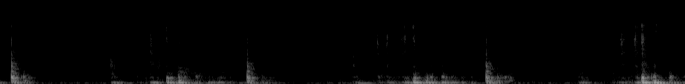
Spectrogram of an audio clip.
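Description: A jade stone roller taps and rolls over the buttons of a white and black hollow plastic TV remote control. The result is soft, low, hollow plastic knocks and button clatters with brief bright clicks, coming in irregular bursts separated by short quiet gaps.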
